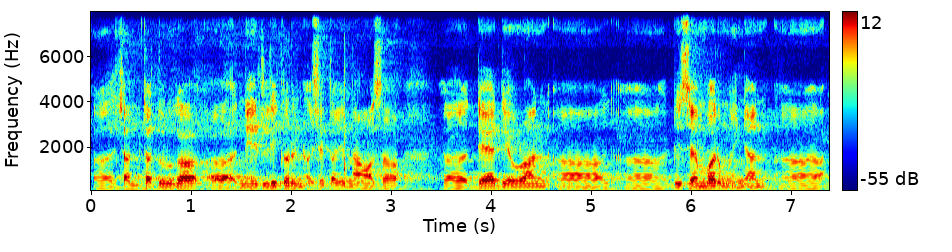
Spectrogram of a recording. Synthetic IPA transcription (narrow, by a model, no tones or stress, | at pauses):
ɕant̪ad̪uɾɡʱaneɾliːkəɾiːnə̰ɕet̪jat͡ɕenaʋasa | t̪jad̪eʋan | ɖisembəɾm̤əinjan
